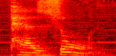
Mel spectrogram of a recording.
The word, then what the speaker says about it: Person: it would be plan and lastly pazone you see the vowel sounds are retained eliminated person here it's going to be pair zone all right the last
